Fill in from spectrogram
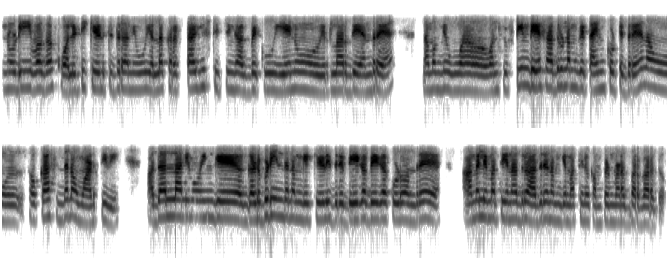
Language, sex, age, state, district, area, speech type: Kannada, female, 30-45, Karnataka, Gulbarga, urban, conversation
